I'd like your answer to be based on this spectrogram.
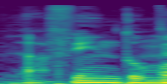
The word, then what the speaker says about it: La Fin du Monde: La Fin du Monde.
